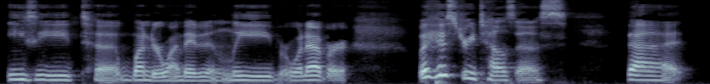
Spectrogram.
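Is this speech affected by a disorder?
No.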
